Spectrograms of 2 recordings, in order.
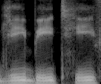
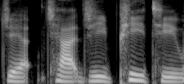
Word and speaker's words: ChatGPT: Okay, I was saying GBT for the longest time. I still say ChatGBT, but I know it's ChatGPT, which is why I asked, but yeah.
